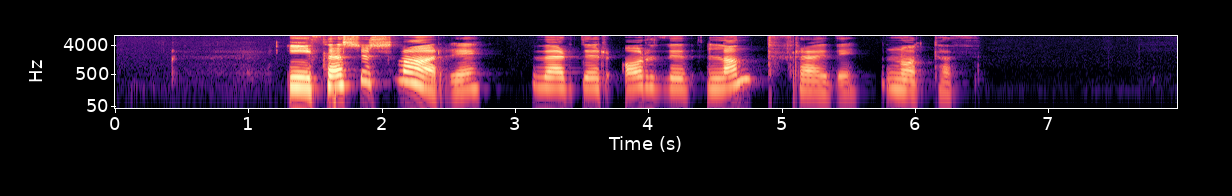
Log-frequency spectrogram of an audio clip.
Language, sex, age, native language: Icelandic, female, 60-69, Icelandic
